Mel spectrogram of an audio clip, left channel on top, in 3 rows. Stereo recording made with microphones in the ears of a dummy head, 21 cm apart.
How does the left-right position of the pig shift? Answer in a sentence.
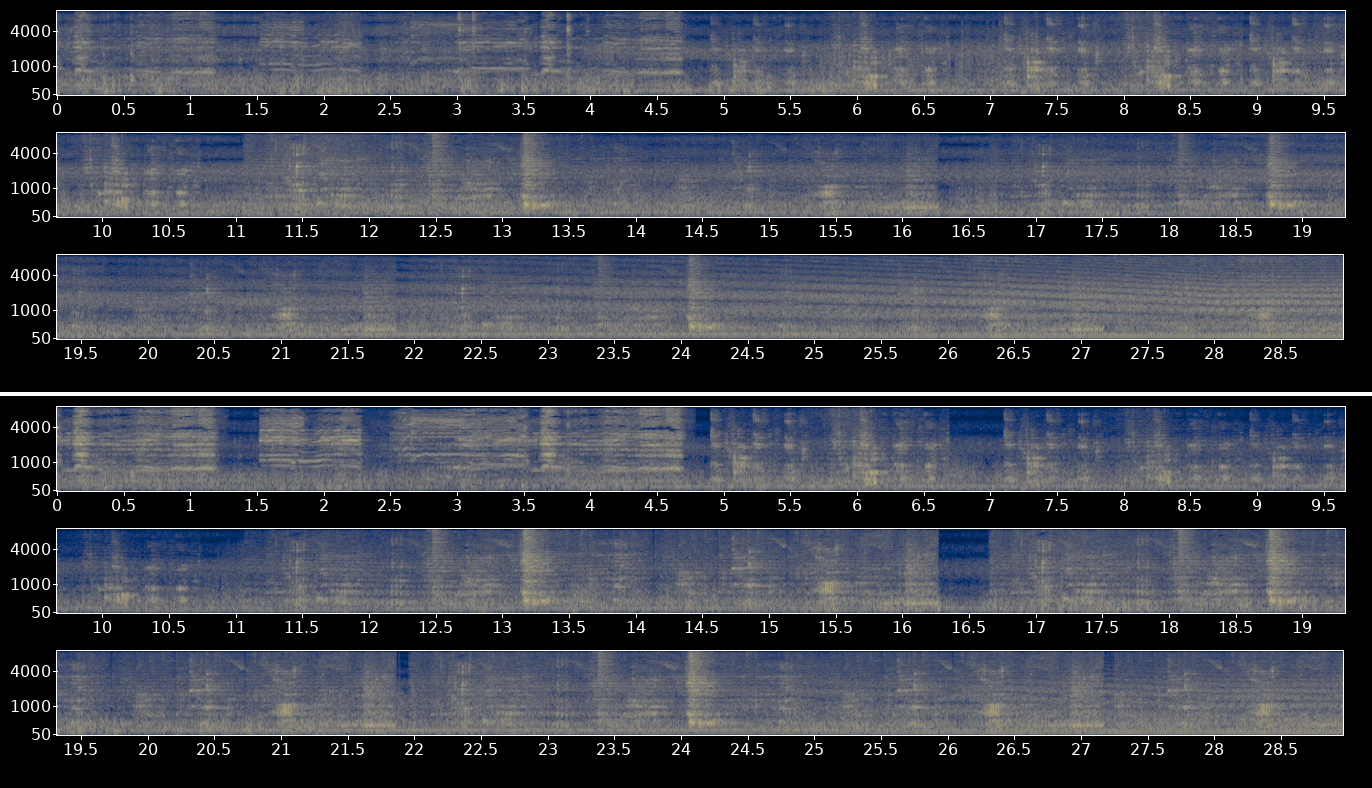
You can hear the pig go left and come back.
